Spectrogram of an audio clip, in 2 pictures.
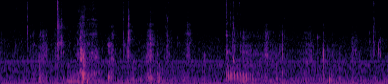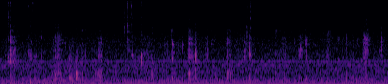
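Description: Faint, close-miked chewing of a crispy fried-tortilla taco: an irregular run of small crunches and mouth clicks, a few a second.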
